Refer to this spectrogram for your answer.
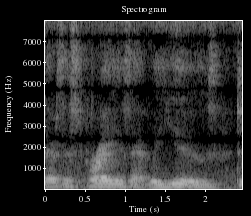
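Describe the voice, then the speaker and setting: An Appalachian accent in monotone, flat intonation, with audible room echo and noticeable background noise. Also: man. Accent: southern Appalachian American. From US South. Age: 70s. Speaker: author. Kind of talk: book talk to library audience.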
